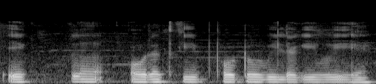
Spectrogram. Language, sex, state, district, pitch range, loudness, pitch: Hindi, male, Arunachal Pradesh, Lower Dibang Valley, 110-115 Hz, -17 LUFS, 115 Hz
